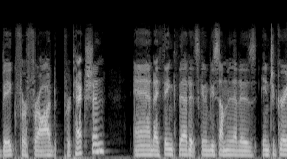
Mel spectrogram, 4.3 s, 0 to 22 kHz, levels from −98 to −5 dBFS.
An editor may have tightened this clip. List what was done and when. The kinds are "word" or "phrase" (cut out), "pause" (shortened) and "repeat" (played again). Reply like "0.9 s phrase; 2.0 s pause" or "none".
none

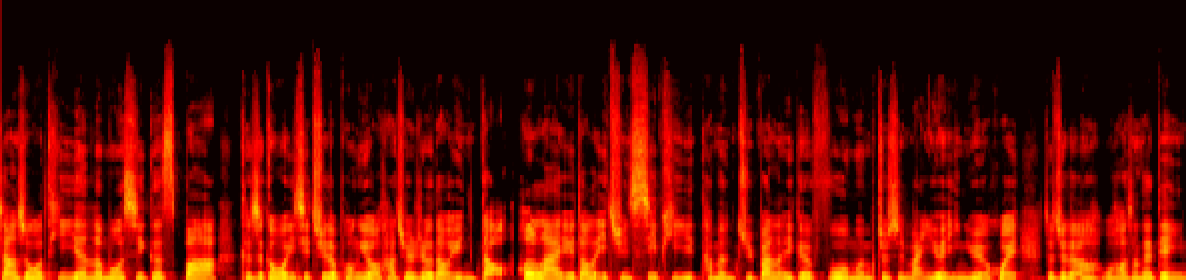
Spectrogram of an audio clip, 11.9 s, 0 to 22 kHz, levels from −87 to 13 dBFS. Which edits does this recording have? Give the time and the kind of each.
5.1 s pause; 8.7 s word

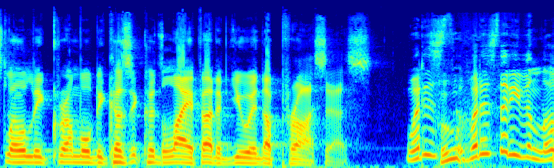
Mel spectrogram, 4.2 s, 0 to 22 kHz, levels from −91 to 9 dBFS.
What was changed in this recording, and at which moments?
1.2 s phrase

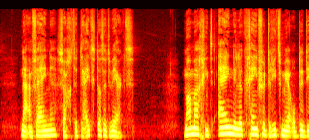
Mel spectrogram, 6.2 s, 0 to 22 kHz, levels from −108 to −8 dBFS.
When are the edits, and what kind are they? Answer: none

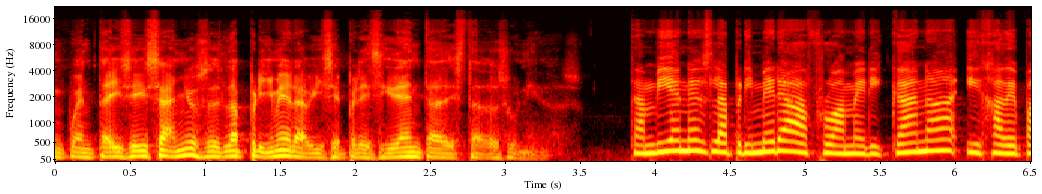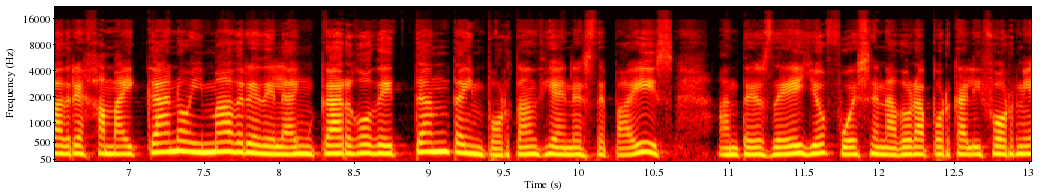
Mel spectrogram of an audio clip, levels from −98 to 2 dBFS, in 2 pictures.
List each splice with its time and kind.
3.6 s pause; 8.1 s phrase

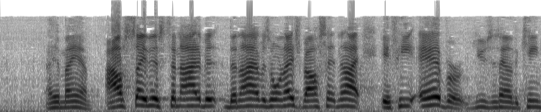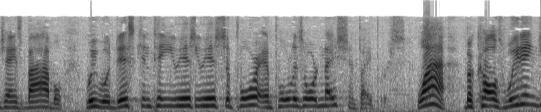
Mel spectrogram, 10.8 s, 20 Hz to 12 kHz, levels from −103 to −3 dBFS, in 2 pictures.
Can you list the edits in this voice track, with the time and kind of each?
1.0 s pause; 5.0 s word; 7.4 s repeat; 9.5 s pause

